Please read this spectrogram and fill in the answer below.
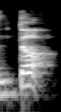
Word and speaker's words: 的: If you learn just a little bit Chinese you can see this character M across the book because most often it's pronounced as D and it's the connect connective tissue almost like by itself it doesn't mean anything.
